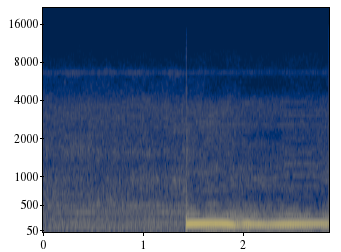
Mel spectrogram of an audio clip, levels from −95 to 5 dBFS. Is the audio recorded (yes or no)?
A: no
